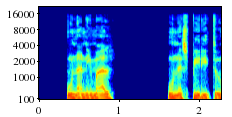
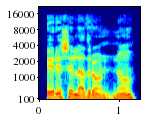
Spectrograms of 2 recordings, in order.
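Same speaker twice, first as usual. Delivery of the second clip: raised-voice challenge; 8 semitones higher than usual. A narrator's reading. Official challenging the tied-up man, raised-voice accusation. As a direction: confront a caught thief with raised pitch. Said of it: "grité con la voz elevada".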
